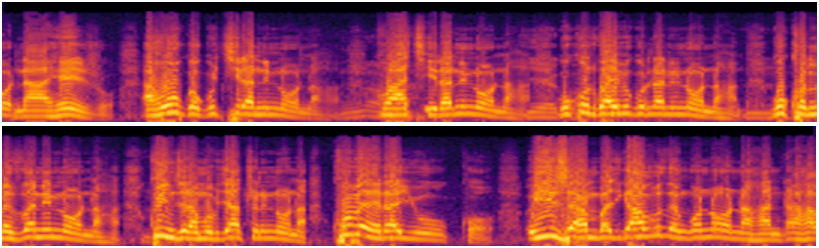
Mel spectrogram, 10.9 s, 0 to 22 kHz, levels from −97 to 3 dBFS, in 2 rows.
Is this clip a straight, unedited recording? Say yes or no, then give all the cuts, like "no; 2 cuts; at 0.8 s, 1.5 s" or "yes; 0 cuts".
yes; 0 cuts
